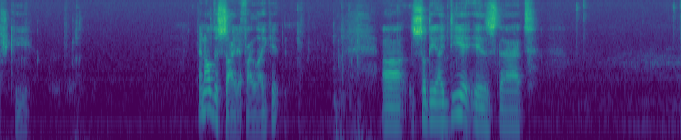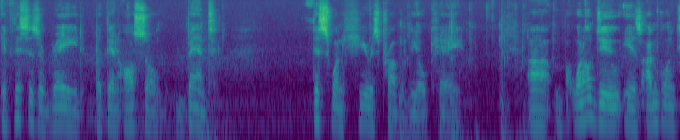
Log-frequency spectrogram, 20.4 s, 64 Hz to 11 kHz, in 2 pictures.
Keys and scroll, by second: 13.3 alt+a.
